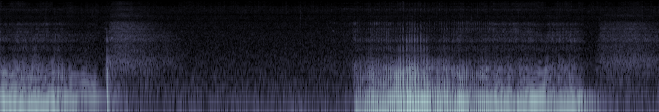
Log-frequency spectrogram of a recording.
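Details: The tail of one snore, a faint click, a quiet gap, then a long fluttering, rumbling snore from a dog in deep sleep.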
